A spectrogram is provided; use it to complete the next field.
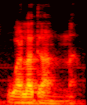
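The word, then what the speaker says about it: ولداً: Because it's tanween al-fath, it's pronounced waladan.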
